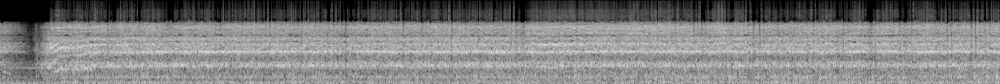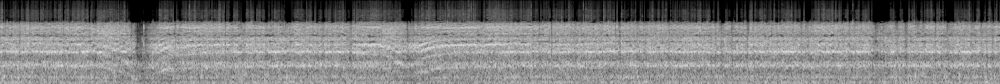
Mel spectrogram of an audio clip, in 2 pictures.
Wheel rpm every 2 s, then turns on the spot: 90, 230, 230, 230, 240, 170, 200, 190, 230, 230.
none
